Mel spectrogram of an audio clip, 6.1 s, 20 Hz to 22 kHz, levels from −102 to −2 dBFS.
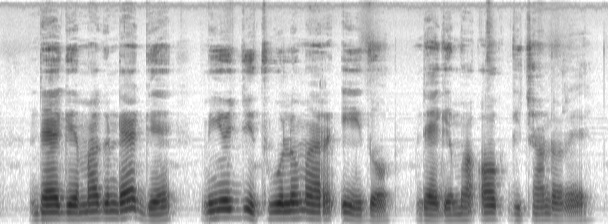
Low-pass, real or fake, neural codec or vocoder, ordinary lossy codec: none; real; none; none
